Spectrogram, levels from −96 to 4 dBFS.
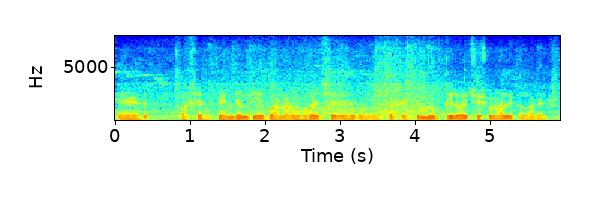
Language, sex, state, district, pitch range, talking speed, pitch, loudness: Bengali, male, Tripura, Unakoti, 95-105 Hz, 140 wpm, 100 Hz, -19 LUFS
